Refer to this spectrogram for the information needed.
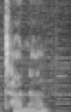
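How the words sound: The word begins with a voiceless T sound. This is the Western Armenian form. "T in Western Armenian"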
